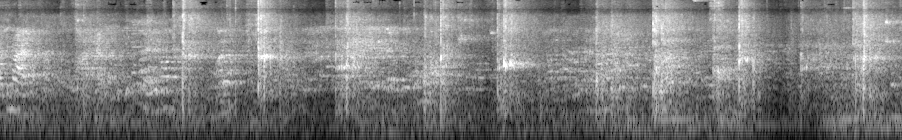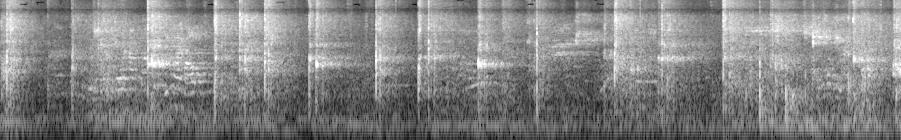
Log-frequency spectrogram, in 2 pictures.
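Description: Paddles hit a plastic ball with sharp, echoing pops.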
